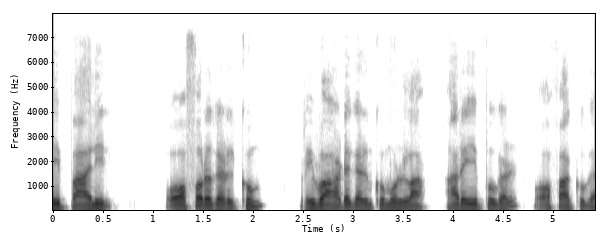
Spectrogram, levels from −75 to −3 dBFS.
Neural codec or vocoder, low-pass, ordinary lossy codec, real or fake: codec, 16 kHz, 0.8 kbps, ZipCodec; 7.2 kHz; none; fake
